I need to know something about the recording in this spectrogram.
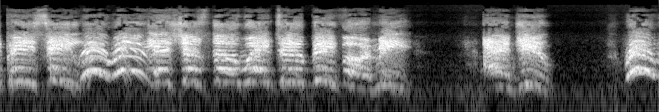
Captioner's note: woo woo; woo woo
